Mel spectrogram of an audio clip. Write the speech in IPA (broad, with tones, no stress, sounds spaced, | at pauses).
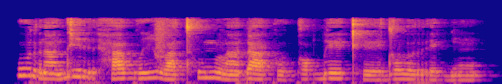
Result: u˦ r ã˨ d i˦ r h a˨˦ ɡʷ iː˨˦ v a˨ tʰ u˦ m β ã˨ ɗ a˦˨ k ʊ˨ ɡ ɔ˦ ɡ͡b eː˦ kʰ eː˨ d o˦ l ʊ˦ r e˦˨ ɡ͡b ũ˦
